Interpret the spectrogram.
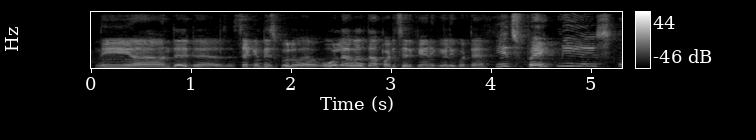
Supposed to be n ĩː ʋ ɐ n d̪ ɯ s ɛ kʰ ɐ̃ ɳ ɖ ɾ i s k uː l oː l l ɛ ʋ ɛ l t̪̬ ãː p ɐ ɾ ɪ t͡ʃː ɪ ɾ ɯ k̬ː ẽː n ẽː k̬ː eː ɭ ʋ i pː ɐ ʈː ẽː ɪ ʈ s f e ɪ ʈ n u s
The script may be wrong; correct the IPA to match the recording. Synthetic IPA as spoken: n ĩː ʋ ɐ n d̪ ɯ s ɛ k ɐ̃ ɳ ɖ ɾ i s k uː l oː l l ɛ ʋ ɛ l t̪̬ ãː p ɐ ɽ ɪ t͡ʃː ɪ ɾ ɯ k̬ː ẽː n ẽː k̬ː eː ɭ ʋ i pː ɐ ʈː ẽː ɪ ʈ s f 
